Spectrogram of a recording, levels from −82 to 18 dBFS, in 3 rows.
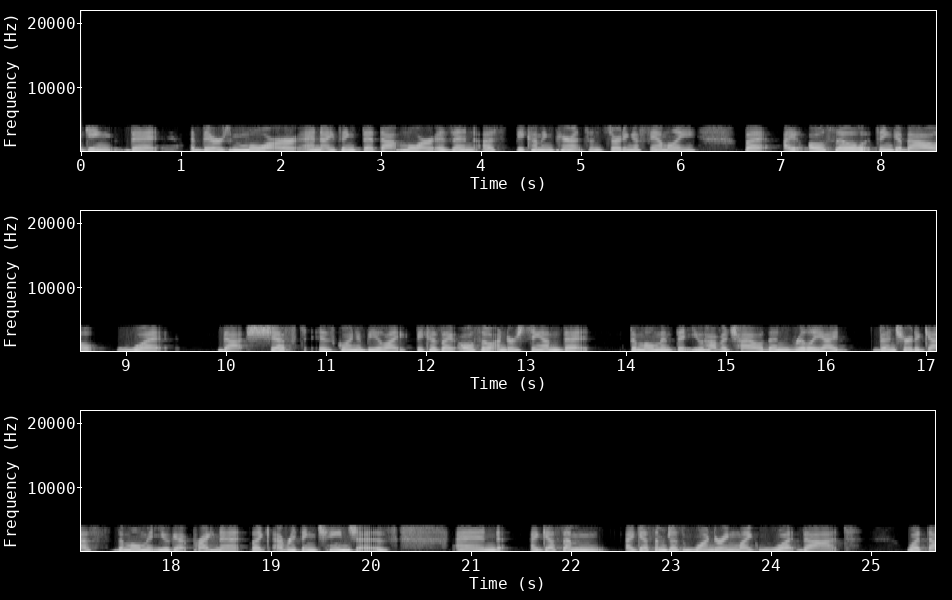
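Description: No technical faults can be heard in the speech. It carries the narrow band of G.711 telephone coding, with nothing above 4 kHz and only a faint hiss that rises and falls with the level of the sound.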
